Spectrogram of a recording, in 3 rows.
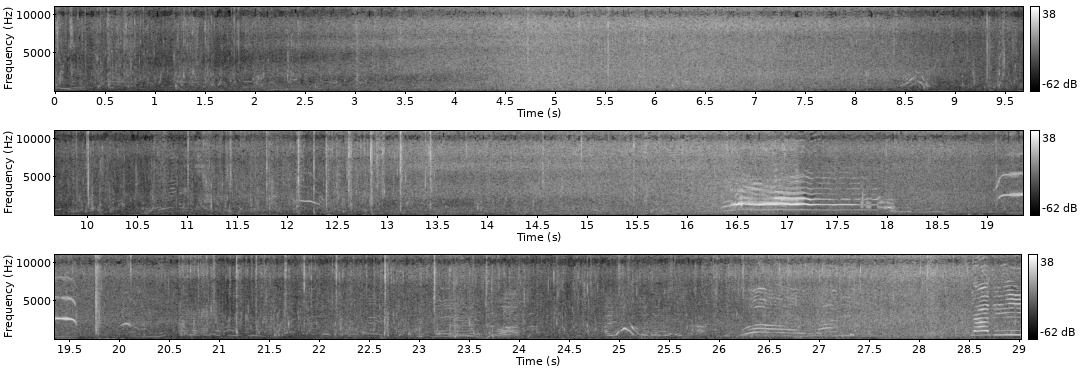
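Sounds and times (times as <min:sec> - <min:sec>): small waves breaking on beach: 0:00.0 - 0:29.0
child calling: 0:16.4 - 0:20.3, 0:26.2 - 0:27.5, 0:28.5 - 0:29.0.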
